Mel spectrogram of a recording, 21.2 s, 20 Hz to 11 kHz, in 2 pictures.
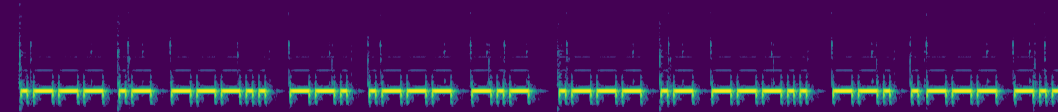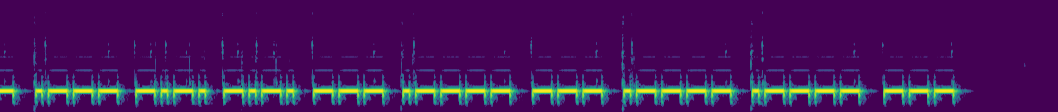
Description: Morse code, heard as a keyed tone, about 19 wpm, 660 Hz. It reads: JA8GJK JA8GJK JCCO1O11O
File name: jh8cbh / 2021cw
